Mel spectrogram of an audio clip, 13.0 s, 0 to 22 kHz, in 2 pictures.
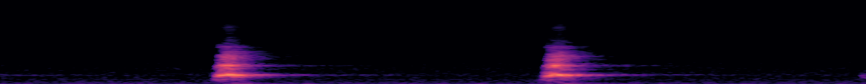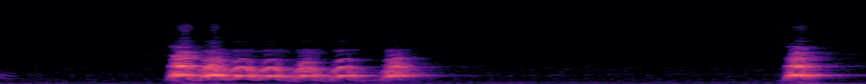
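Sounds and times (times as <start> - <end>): dog barking: 1.6 - 2.1, 4.1 - 4.6, 7.8 - 9.8, 12.4 - 12.9.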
